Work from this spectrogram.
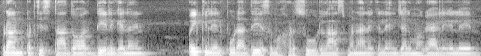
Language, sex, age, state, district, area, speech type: Maithili, male, 18-30, Bihar, Darbhanga, rural, spontaneous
